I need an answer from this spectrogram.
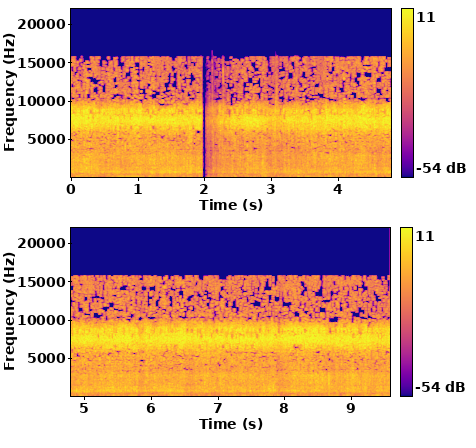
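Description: Okra and sliced onions sizzling steadily in hot mustard oil in a metal kadhai, at the end of the frying stage with the onions turned pink. The sound cuts out for an instant about two seconds in.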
